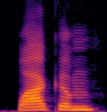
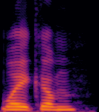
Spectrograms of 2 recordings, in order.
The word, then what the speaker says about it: Wacom: in my laptop and my Wacom and whack em wake them however you wanna I'm only gonna say it right if they sponsor me because I hear people say it different all the time but I say whack Em Right and I drew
